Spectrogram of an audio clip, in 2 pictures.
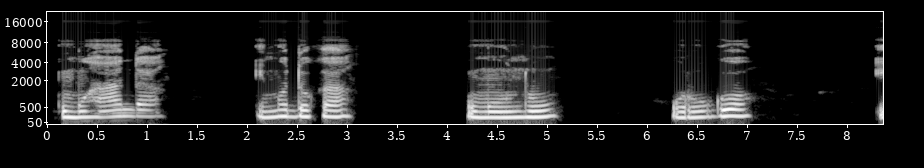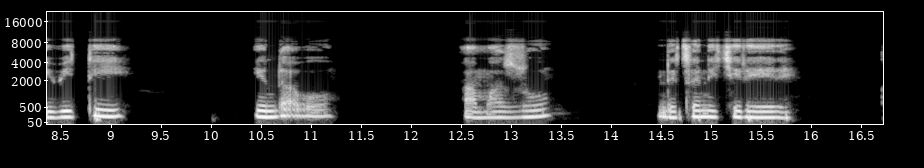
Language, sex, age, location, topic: Kinyarwanda, female, 18-24, Huye, government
